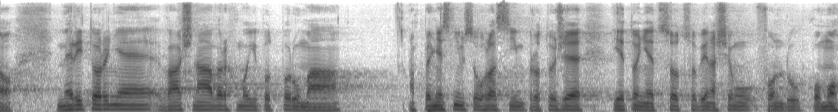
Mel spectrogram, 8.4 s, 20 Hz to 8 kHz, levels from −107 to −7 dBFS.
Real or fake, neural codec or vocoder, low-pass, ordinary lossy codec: real; none; 7.2 kHz; AAC, 48 kbps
